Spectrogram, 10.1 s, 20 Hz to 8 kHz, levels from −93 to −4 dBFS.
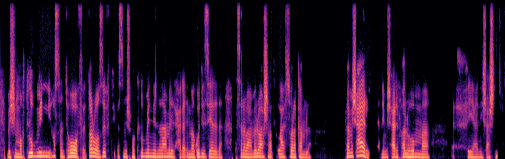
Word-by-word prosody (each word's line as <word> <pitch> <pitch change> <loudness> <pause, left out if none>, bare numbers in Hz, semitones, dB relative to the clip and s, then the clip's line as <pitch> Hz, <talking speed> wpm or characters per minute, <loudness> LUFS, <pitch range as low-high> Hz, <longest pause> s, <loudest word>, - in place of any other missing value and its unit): مش 145 +2 +1
المطلوب 155 +4 +3
مني 185 -2 +4
أصلًا، 165 -3 -3
هو 165 0 +6
في 150 - -9
إطار 185 0 +2
وظيفتي 170 +3 -1
بس 140 +1 -7
مش 150 +1 -3
مطلوب 165 +3 -2
مني 165 -1 +2
إن 155 - 0
أنا 155 - +1
أعمل 160 0 +1
الحاجة 150 +1 -4
المجهود 150 +2 0
الزيادة 150 -2 -1
ده، 135 0 -7 0.3
بس - - -9
أنا 160 -1 +1
باعمله 155 +2 +2
عشان 150 -2 0
أطلّع 150 -1 -2
الصورة 150 +1 0
كاملة. 130 -2 -4 0.7
فمش 175 +3 +3
عارف، 200 -8 +5 0.2
يعني 140 - -7
مش 145 - -3
عارف 150 +1 0
هل 150 0 +3
هم 150 -2 +1 0.8
يعني 135 0 -2
مش 130 -1 -4
عشان 145 +5 -1
150 Hz, 215 wpm, -24 LUFS, 140-165 Hz, 0.8 s, هو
